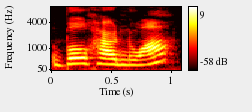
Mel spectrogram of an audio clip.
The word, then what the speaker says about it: Beauharnois: And the tornado warning ended for Solange, Valleyfield, and Beauharnois, I believe is how you say that.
